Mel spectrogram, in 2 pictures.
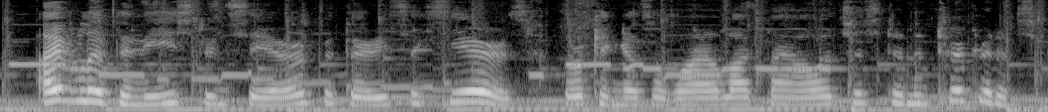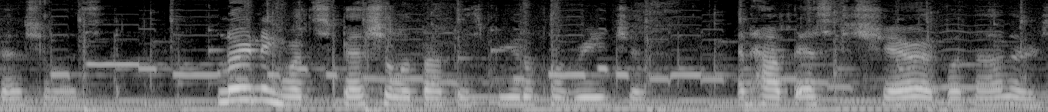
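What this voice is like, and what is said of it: Distinctive accent. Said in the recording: “my distinctive accent”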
